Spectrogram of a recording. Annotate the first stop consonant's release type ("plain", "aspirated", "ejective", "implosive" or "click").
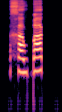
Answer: implosive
